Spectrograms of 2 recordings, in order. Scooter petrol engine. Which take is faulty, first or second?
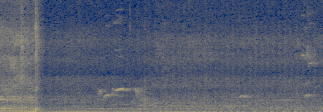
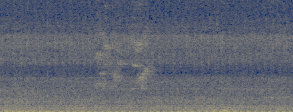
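first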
